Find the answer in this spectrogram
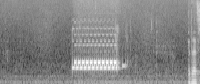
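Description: Office desk telephone ringing once: a two-tone electronic ring lasting about a second, starting about a second and a half in.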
